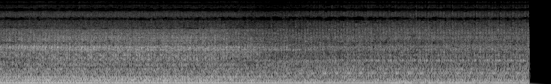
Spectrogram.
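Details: 2018 Mahindra Roxor turbo diesel UTV just started after replacing the squared-off fuel filter housing O-ring that caused a persistent fuel leak; smooth, steady idle with even low clatter, no stumbling or hunting until it cuts off; healthy idle, leak fixed.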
